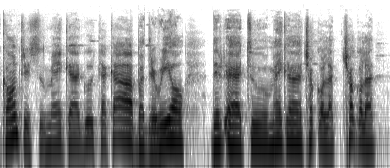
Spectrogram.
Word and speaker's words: cacao: We call it cacao. That's the way, the proper way to say it. Cacao.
